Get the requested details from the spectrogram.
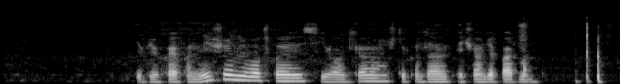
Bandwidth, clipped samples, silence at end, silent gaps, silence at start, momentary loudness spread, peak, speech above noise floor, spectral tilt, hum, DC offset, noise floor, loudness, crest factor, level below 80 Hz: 7.6 kHz; under 0.1%; 0.2 s; none; 1.35 s; 10 LU; -2 dBFS; 42 dB; -7 dB/octave; none; under 0.1%; -61 dBFS; -21 LUFS; 18 dB; -64 dBFS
